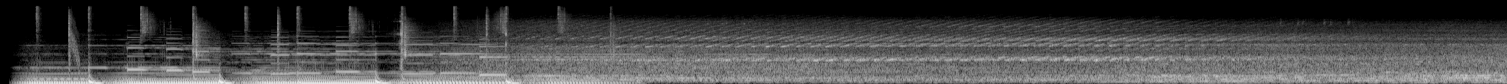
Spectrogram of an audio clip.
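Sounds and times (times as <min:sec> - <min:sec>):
traction motor whine: 0:03.7 - 0:15.0.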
